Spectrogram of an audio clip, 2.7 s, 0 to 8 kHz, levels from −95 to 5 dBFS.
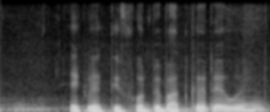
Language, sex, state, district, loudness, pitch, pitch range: Hindi, male, Bihar, Patna, -14 LUFS, 125 Hz, 120-150 Hz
